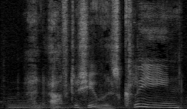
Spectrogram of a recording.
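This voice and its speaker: Audio drama scientist, highish voice, obsessive and darkly exultant, theatrical storyteller, faint music beneath. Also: male voice, big pitch swings, takes it slowly. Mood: coolly reminiscing.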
